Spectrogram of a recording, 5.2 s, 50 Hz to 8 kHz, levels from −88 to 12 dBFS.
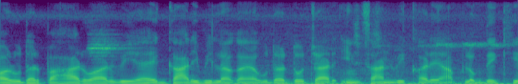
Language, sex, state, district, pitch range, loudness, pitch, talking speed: Hindi, male, Bihar, West Champaran, 115-120 Hz, -18 LUFS, 120 Hz, 240 wpm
